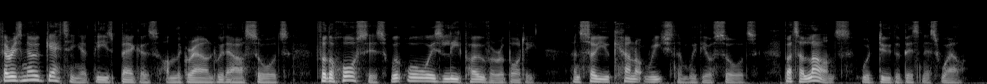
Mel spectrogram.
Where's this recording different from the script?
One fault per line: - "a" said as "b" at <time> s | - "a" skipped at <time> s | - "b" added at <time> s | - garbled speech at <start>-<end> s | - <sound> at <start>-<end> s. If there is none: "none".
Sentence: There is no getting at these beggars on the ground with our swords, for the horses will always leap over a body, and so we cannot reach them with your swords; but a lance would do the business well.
- "we" said as "you" at 5.9 s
